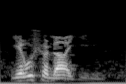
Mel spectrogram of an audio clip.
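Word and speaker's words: Yerushalayim (ירושלים): En hébreu, on prononce Yerushalayim, ce qui signifie en français la ville de la paix.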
